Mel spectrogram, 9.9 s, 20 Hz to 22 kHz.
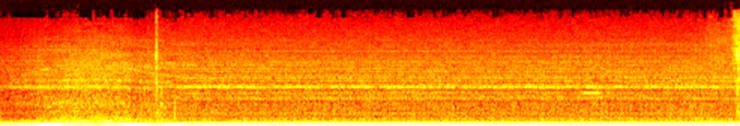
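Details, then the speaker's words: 2002 Chevy S-10 Xtreme after a new idler pulley, tensioner and belt, heard from inside the cab: steady low engine hum with no gurgling, chirping or rattling from the belt area; quieter than before: normal running. "I just hear engine noise in here now not so much a gurgly crusty sound let's see what it sounds like under the hood sounds a lot better A lot quieter"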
